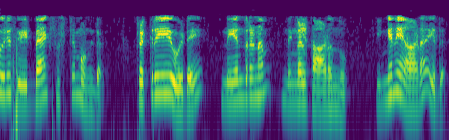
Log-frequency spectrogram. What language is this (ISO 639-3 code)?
mal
